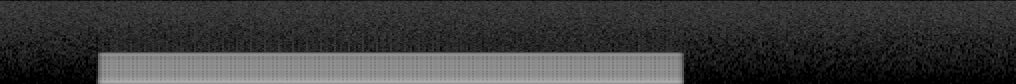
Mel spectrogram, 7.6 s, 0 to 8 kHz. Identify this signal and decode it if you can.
Ship horn signal, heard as a ship's horn, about 100 Hz. 1 long. At sea: a vessel nearing a blind bend, or under power and making way in fog.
